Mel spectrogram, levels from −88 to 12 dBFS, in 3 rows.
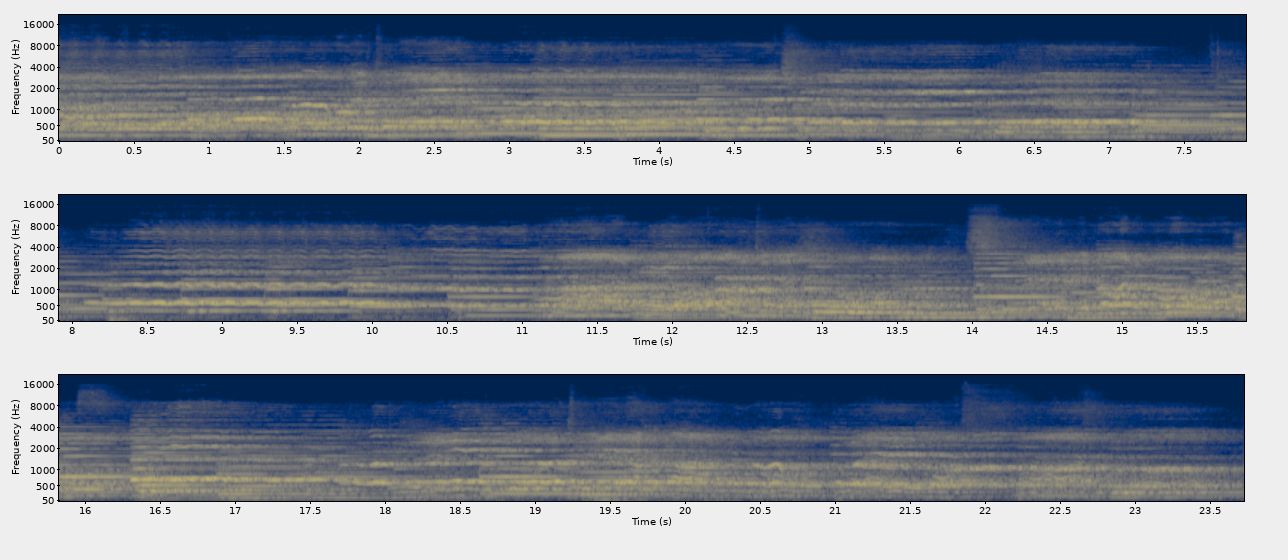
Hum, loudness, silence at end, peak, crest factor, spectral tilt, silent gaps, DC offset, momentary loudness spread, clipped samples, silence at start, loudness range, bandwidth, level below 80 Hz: none; -22 LUFS; 0 s; -6 dBFS; 16 dB; -5 dB/octave; none; under 0.1%; 7 LU; under 0.1%; 0 s; 3 LU; 11 kHz; -62 dBFS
